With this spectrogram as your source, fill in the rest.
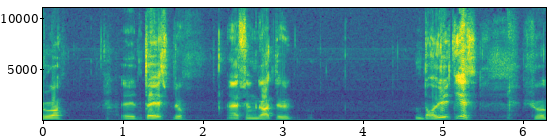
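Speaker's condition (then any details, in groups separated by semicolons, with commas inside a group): Cerebral palsy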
